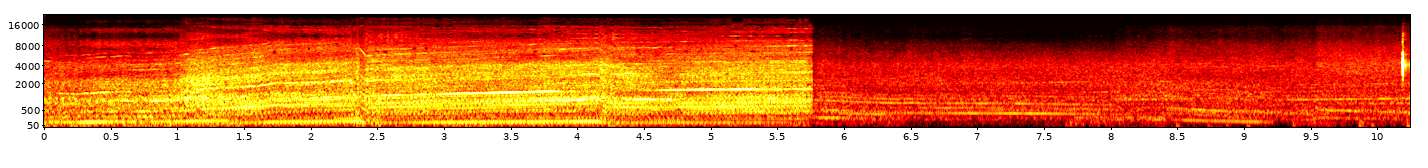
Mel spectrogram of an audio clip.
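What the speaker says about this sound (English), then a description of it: "Engine has a very unusual sound on that car." A race car engine in a racing video game during an endurance race at Interlagos: a steady, droning engine note that climbs in pitch through gear changes, then drops abruptly to a quieter, lower tone.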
